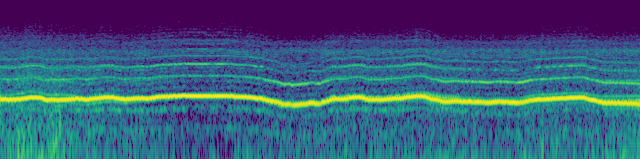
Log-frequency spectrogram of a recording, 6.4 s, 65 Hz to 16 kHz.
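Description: Racing quadcopter's brushless motors (Dragonfly Hurricane 2207, 2500KV) spinning three-blade props, giving a loud whine whose pitch rises and falls with the throttle, dipping about three seconds in.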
